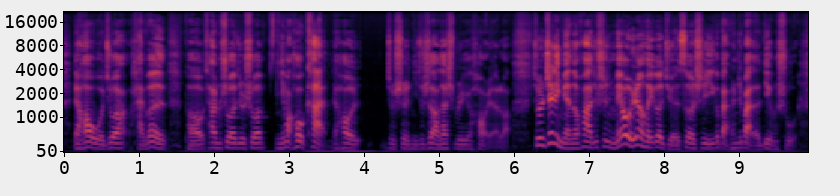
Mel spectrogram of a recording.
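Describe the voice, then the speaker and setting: A man with a fairly high voice talks at a very fast pace with ordinary pitch variation on a very clean recording with a silent background. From Shandong, China. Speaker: podcast host. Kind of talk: casual chat, podcast recorded live-streamed. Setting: live stream while recording.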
